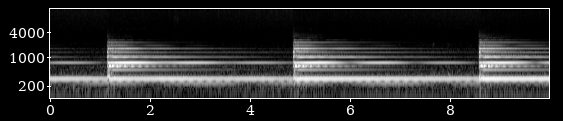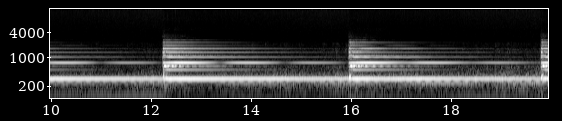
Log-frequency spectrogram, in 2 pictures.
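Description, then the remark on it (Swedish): A church bell strikes twelve o'clock with slow, evenly spaced strikes, six heard here, each ringing bright and loud before decaying into a steady low hum that sustains between blows. “Klockan slår 12.”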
